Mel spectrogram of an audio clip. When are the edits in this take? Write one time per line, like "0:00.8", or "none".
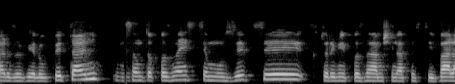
0:01.2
